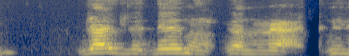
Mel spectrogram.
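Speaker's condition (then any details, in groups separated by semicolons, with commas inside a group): Cerebral palsy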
